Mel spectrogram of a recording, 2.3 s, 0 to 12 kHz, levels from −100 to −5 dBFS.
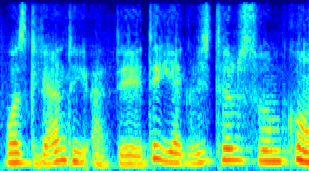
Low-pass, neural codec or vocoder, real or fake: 10.8 kHz; codec, 16 kHz in and 24 kHz out, 0.4 kbps, LongCat-Audio-Codec, fine tuned four codebook decoder; fake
